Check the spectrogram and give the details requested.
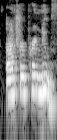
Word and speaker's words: entrepreneuse: she is an entrepreneuse yep you heard me entrepreneuse I didn't mispronounce the word entrepreneur again I say to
